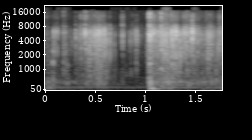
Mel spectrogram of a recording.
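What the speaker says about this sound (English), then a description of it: "A vinyl bedding protector for the mattress with a zipper." A vinyl zippered mattress protector crinkles and crackles as it is handled up close, in two bursts of crumpling separated by a brief pause.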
